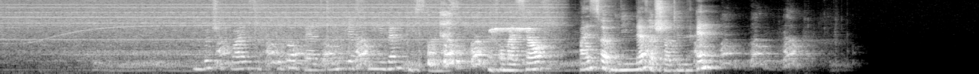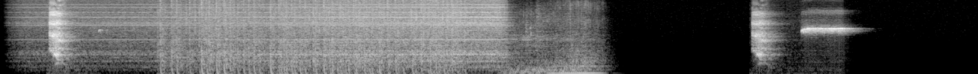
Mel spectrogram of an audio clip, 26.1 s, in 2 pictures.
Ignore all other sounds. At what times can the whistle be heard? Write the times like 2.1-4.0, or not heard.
5.8-7.1, 13.7-14.4, 23.1-24.4.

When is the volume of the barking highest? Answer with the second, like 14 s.
6 s.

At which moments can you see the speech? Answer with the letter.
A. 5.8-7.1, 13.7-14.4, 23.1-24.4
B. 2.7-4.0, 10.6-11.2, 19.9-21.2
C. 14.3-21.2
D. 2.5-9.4
D.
